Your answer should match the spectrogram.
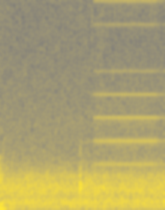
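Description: Near silence: faint hiss, with a faint, steady, high-pitched electronic tone coming in a little over a second in.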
